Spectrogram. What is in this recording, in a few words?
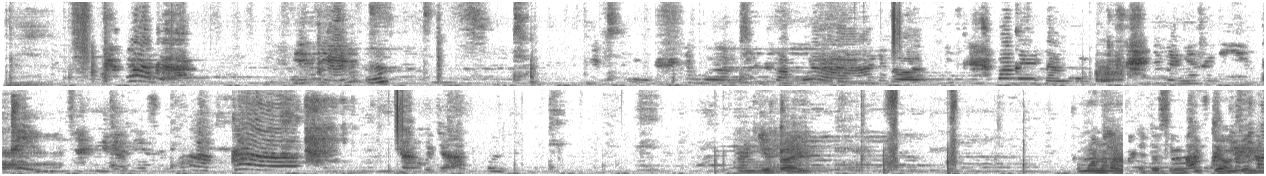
voice message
